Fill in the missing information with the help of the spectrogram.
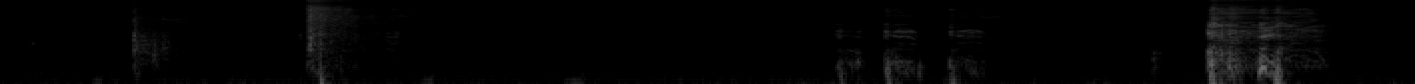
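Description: A person coughing in short bursts: one sharp cough about a second and a half in, three quick ones past the middle, and the loudest, longest near the end.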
